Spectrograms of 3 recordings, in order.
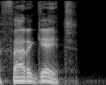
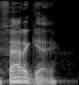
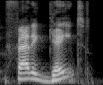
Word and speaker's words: Fatigate: And it's funny because you know how to spell my name, but you still pronounce it with a Y at the end. – Do I? – Yeah, Fatigate. But you say Fatigay.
